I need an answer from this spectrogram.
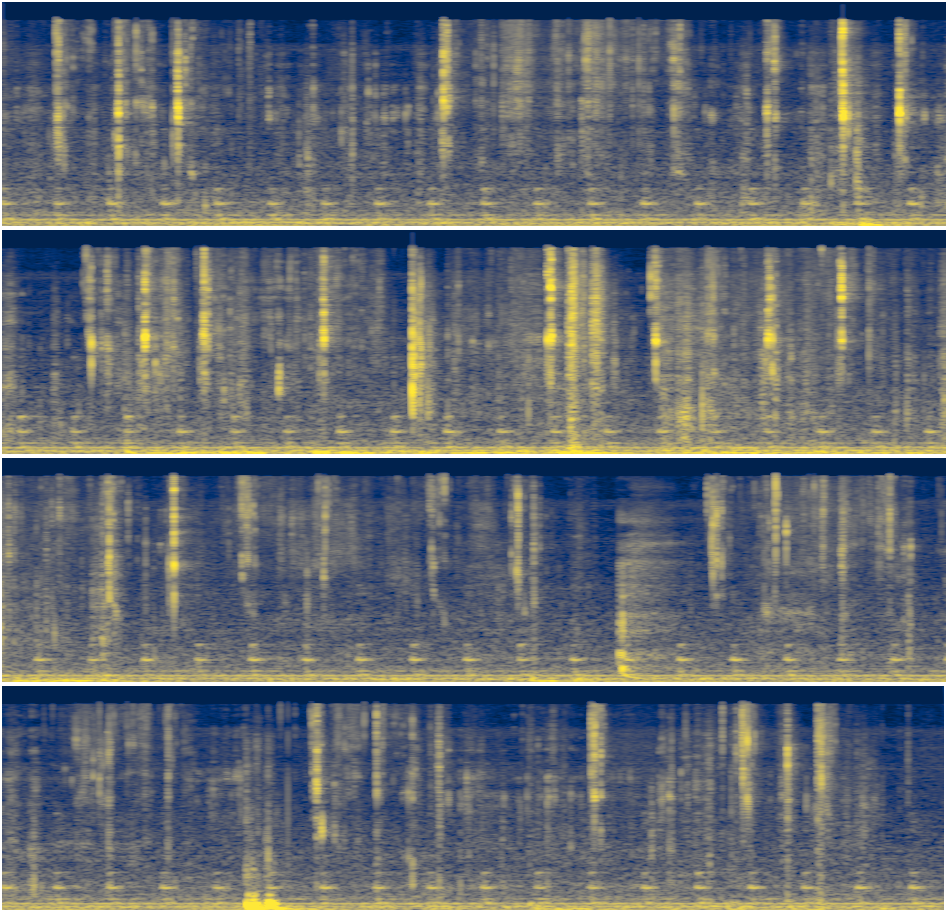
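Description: Close-miked chewing and biting, with many small crunchy clicks, over the steady hum of a loud room air conditioner. A single heavy thump comes about two-thirds of the way through.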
